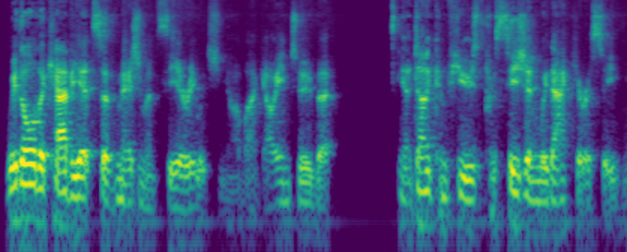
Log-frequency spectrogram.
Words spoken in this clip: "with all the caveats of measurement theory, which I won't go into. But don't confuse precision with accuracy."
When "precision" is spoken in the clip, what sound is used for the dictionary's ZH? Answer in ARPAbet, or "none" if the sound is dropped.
ZH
